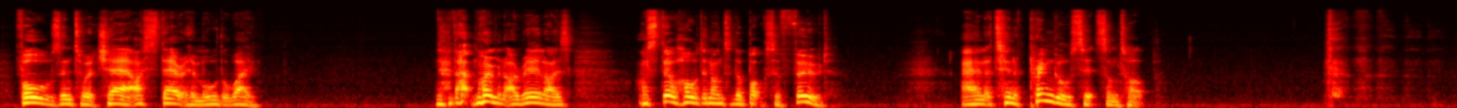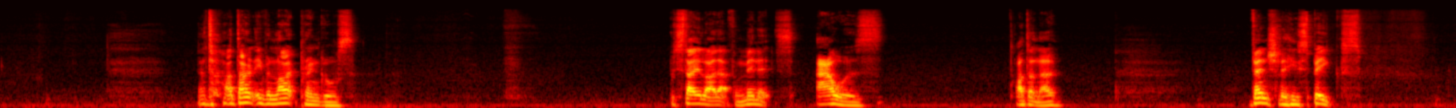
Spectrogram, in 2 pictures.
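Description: A man talks calmly and with animation, close to a microphone, in short bursts with pauses.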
